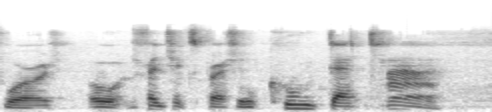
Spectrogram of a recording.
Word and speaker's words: coup d'état: In English, we use the French word, or the French expression, coup d'état. Notice how I pronounce it. I don't pronounce the P or the S. I really just say a coup, a military coup.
